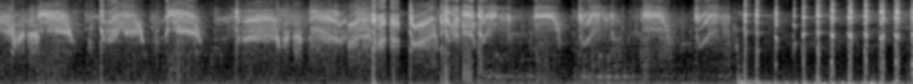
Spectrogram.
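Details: Borneo swiftlet calling sound, Raja Kalimantan type, meant to draw swiftlets in: rising and falling high chittering squeals in bursts, ending with a quick train of sharp ticking clicks.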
